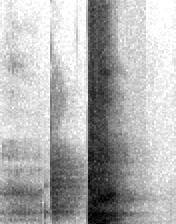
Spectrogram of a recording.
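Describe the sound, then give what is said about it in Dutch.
A forceful cough, preceded by a brief throat-clearing rasp, with a loud explosive burst that trails off quickly into silence. No talking. “Ehm, sorry voor deze hoest.”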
